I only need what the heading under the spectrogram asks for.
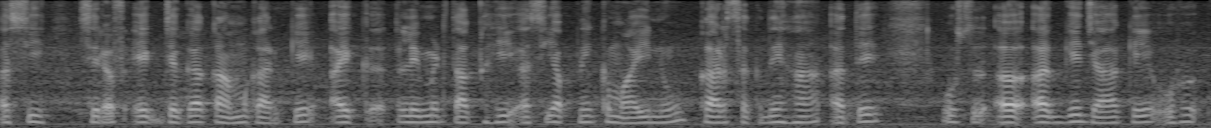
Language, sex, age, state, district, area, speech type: Punjabi, male, 30-45, Punjab, Jalandhar, urban, spontaneous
